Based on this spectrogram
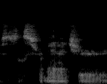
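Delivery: soft whispered mutter, murmured to self.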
